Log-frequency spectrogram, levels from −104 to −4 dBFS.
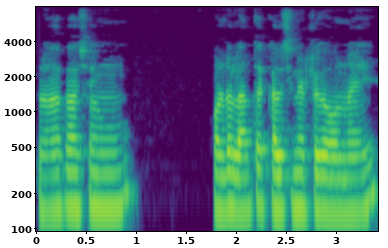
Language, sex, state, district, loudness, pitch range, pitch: Telugu, male, Telangana, Nalgonda, -22 LUFS, 140-155 Hz, 150 Hz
